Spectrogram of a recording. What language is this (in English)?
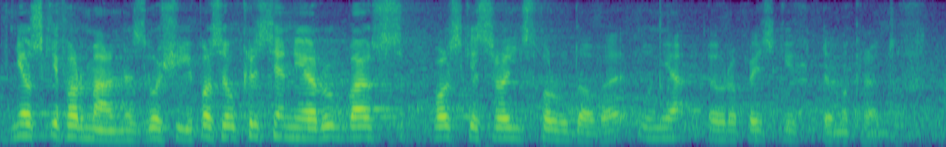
Polish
